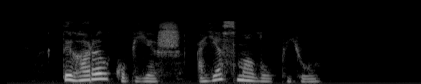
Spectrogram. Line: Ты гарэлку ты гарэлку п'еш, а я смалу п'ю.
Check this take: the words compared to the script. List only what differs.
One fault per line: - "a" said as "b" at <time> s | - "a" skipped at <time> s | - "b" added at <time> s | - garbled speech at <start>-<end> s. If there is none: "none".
- "ты гарэлку" skipped at 1.3 s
